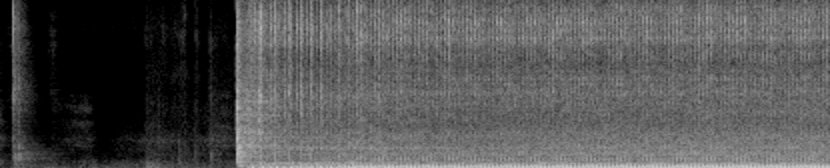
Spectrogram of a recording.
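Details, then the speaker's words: Fairly new Troy-Bilt snowblower that would not start, after carburetor jets and passages cleaned of debris, primed and choked; catches at once and settles into a steady, even putter; fault was just a dirty carburetor, now runs normally. "all right just the dirty carburetor"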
